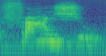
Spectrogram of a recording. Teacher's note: a sílaba frá, que é a penúltima sílaba, é a sílaba mais forte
